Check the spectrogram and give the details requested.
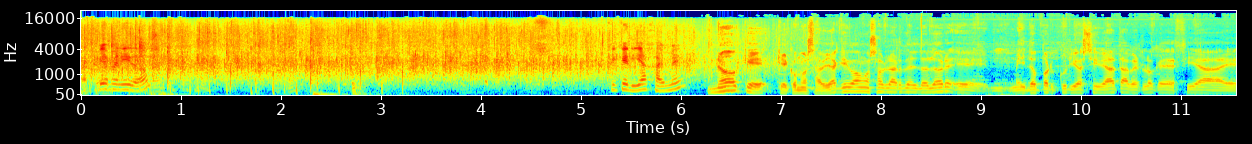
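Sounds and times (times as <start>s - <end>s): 
applause: 0.0s - 7.7s
speech: 0.2s - 0.9s, 5.3s - 11.5s.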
